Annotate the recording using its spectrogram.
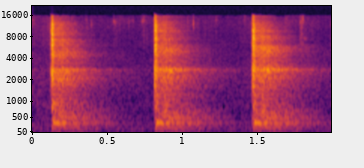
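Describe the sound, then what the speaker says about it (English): Three close, sharp metallic hammer strikes, evenly spaced, each ringing briefly as a tie rod end is knocked out of the front strut bracket of a 2003-2011 Honda Element. "So we're just gonna use a hammer."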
